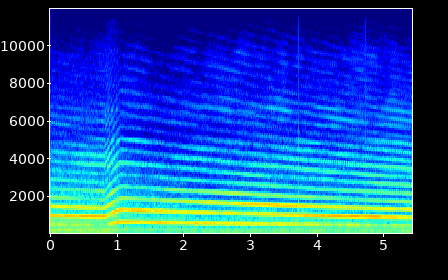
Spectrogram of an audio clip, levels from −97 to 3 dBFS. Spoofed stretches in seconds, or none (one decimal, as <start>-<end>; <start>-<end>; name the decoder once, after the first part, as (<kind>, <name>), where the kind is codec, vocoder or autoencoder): none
